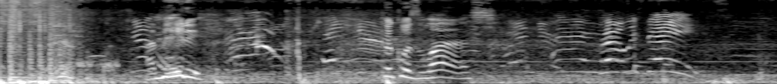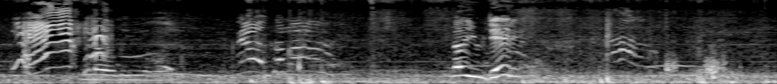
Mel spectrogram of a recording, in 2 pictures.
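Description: Young children shout and squeal nearby.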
